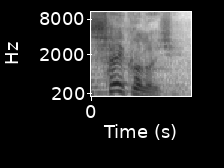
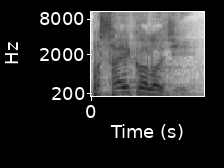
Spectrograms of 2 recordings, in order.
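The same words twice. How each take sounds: First: The P at the start is silent. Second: The P at the start is pronounced. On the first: The speaker calls it right. "P is silent. It will be honesty and psychology" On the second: The speaker calls it wrong. "It will not be psychology"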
